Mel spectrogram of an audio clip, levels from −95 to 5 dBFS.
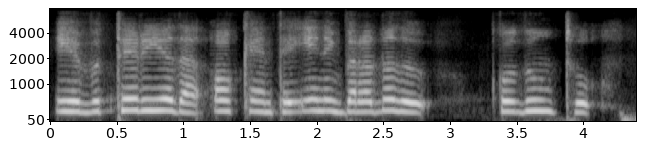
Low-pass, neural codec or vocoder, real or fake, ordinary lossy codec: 7.2 kHz; codec, 16 kHz in and 24 kHz out, 0.9 kbps, LongCat-Audio-Codec, four codebook decoder; fake; AAC, 32 kbps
